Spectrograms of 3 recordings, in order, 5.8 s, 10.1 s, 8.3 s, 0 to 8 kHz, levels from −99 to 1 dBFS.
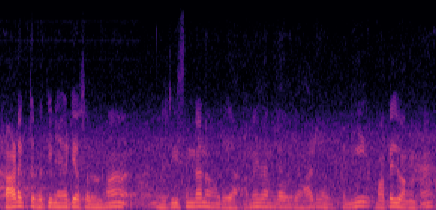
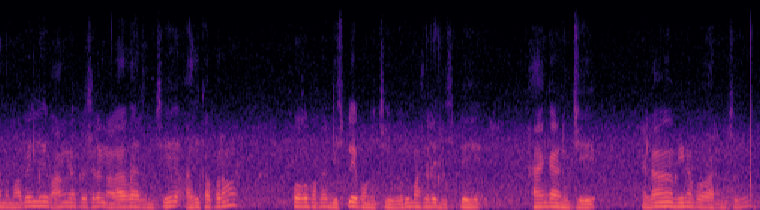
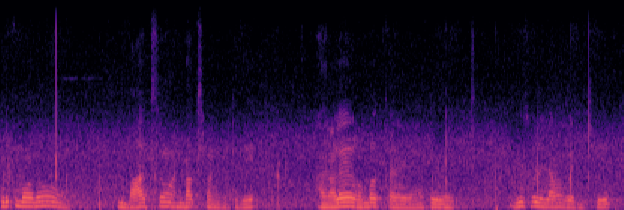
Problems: constant background noise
